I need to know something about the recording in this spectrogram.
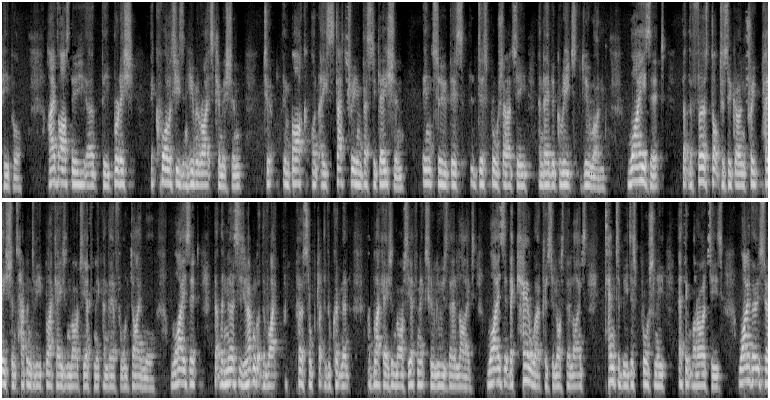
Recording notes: Listen to a recording of Day 2: Inclusive Societies, of The Recovery Summit, a virtual, world-wide conference focused on charting the path to global recovery from COVID-19.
